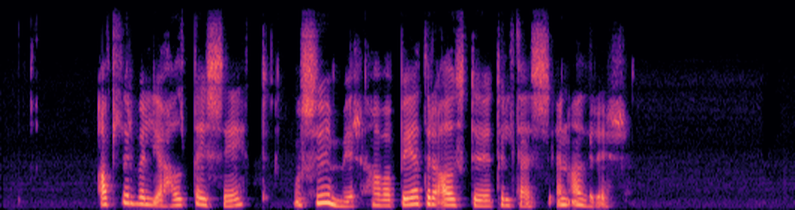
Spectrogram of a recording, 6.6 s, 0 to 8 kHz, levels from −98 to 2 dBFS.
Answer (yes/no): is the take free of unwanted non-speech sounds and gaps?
yes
